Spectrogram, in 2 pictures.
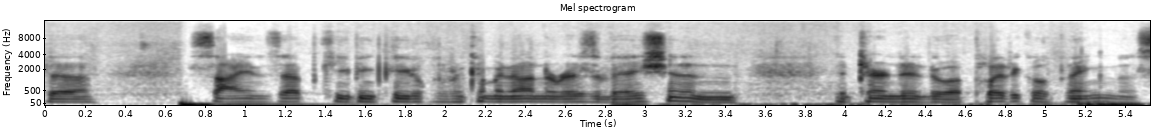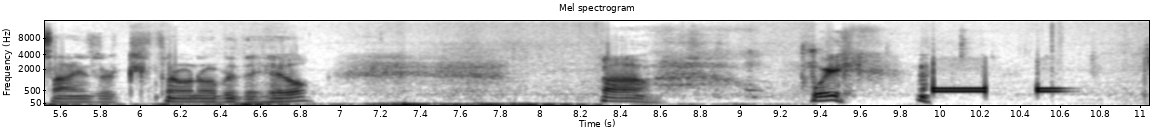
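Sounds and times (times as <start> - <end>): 
speech: 0.0 - 10.2
telephone busy signal on a radio call-in line: 10.0 - 10.7.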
